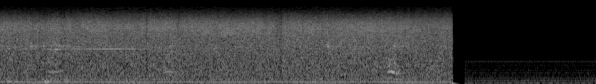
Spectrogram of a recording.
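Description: Heavy hiss and low hum of an old live recording's room sound, with faint voices in the background. It cuts off abruptly about four and a half seconds in, leaving only a faint electrical hum.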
